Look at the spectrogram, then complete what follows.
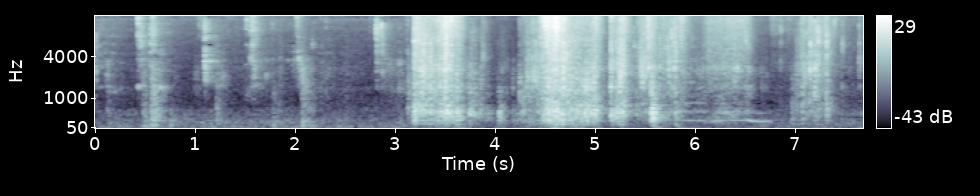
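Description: Rustling and scraping as a desk's cardboard box and packaging are handled, in two loud bursts a little after the middle, with a few scattered clicks before.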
